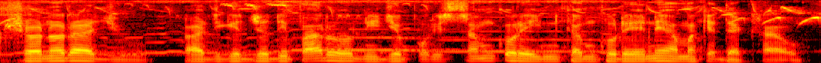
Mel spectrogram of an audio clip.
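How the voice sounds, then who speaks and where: A man playing a stern, principled farmer father in a moral cartoon, speaking slowly and solemnly as he instructs his son. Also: on the low side, music in the background, natural voice. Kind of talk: moral story cartoon dialogue.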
